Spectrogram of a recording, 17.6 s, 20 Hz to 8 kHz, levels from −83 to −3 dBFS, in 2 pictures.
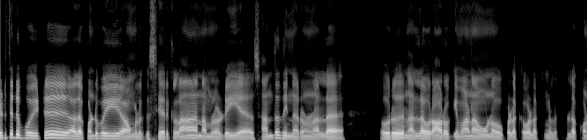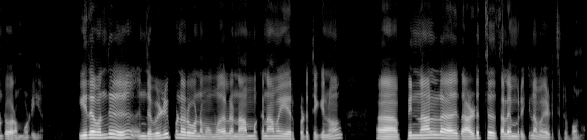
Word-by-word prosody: எடுத்துட்டு 185 +5 +2
போயிட்டு, 150 +2 0 0.4
அத 135 - +4
கொண்டுபோய் 140 +1 0 0.2
அவங்களுக்கு 120 -2 -3
சேர்க்கலாம். 125 +3 0 0.2
நம்மளுடைய 110 -3 -2 0.3
சந்ததியினரும் 130 0 -3
நல்ல 115 +1 -2 0.9
ஒரு 110 -1 +4 0.2
நல்ல 125 +5 -2
ஒரு 110 - +2
ஆரோக்கியமான 130 +1 -2 0.2
உணவு 120 +1 -2
பழக்க 105 -2 -4
வழக்கங்களுக்குள்ள 95 0 -8
கொண்டுவர 135 -2 -1
முடியும். 95 -1 -15 0.6
இத 175 - +5
வந்து 185 +4 +1 0.4
இந்த 135 -1 -1
விழிப்புணர்வ 170 -2 +1
நம்ம 125 -1 -5
முதல்ல 135 +2 0
நமக்கு 135 +2 -3
நாமே 135 +1 -1
ஏற்படுத்திக்கணும். 120 +4 -6 0.6
அ, - - +6 0.4
பின்னால 165 +2 +3 0.2
இத 135 - -2
அடுத்து 155 +3 +1 0.2
தலைமுறைக்கு 125 +2 -2
நம்ம 105 -5 -4
எடுத்துட்டு 95 - -16
போணும். - - -13
130 Hz, 120 wpm, -23 LUFS, 115-145 Hz, 0.9 s, அ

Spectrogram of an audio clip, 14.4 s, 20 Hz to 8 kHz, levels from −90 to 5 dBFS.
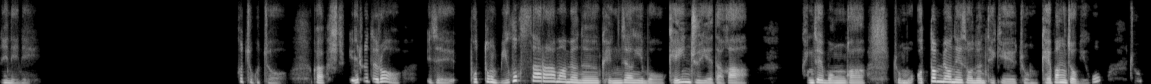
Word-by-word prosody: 네네네. 160 -6 -8 2.5
그쵸, - - -7
그쵸. - - -16 0.3
그러니까 - - +1 0.3
예를 335 -5 -1
들어 290 +2 +1 0.3
이제 - - -9 0.2
보통 255 -3 +1
미국 215 - +2
사람 325 -5 +3
하면은 200 -7 +3
굉장히 195 +1 0
뭐 165 -2 -7
개인주의에다가 185 -6 0 0.7
굉장히 205 +2 +3
뭔가 175 -2 -1 0.4
좀 175 -3 -4
어떤 295 +11 +4
면에서는 225 -9 +4
되게 165 -2 -7
좀 155 -3 -11
개방적이고 185 - +1 0.4
좀 345 - -18
195 Hz, 240 characters per minute, -23 LUFS, 175-250 Hz, 2.5 s, 어떤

